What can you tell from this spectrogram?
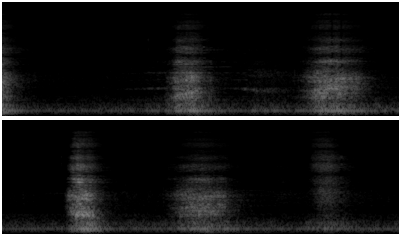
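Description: A person breathing faintly close to a microphone: five soft breaths, one every second or so, over a faint steady low hum.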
